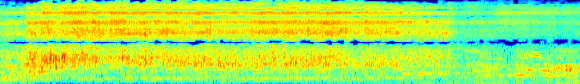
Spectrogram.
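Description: A commercial restroom toilet fixture flushing: a loud rush of water that lasts about three and a half seconds, its high hiss dying away near the end.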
